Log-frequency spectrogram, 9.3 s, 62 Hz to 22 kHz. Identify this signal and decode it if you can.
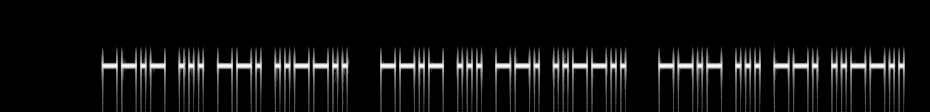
Morse code, heard as a keyed tone, about 25 wpm, 700 Hz. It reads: QSG? QSG? QSG?
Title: Q-Codes Repeated 3x 25wpm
